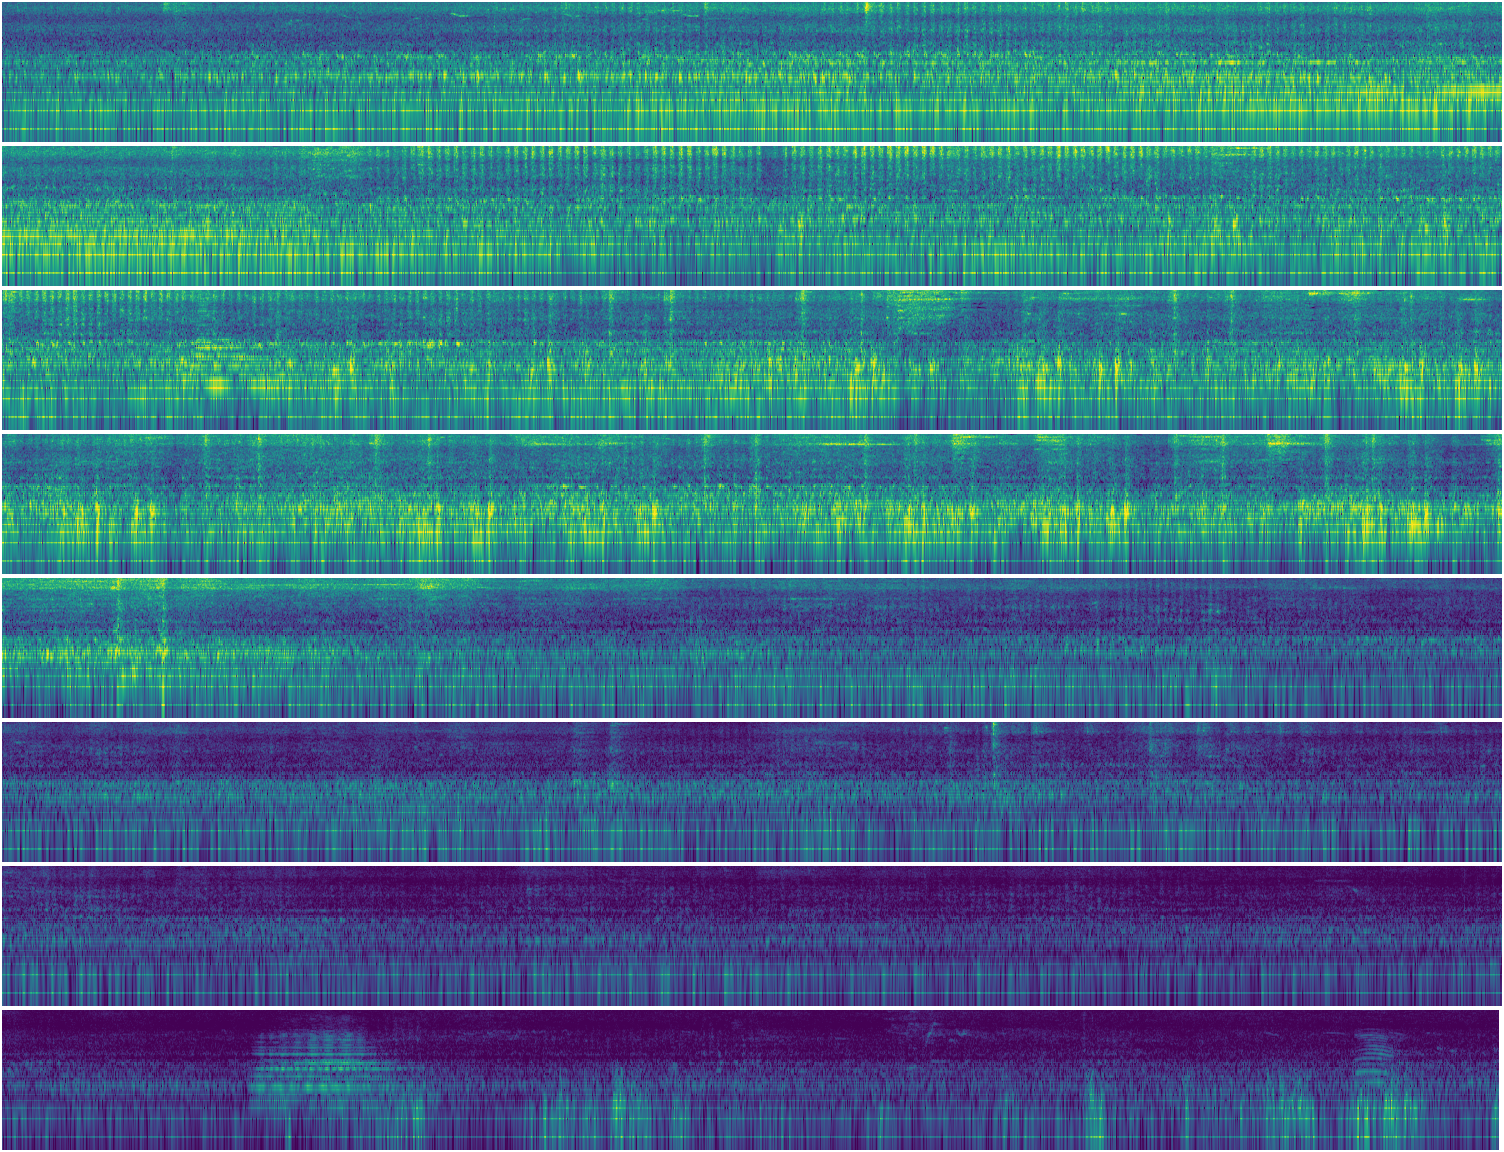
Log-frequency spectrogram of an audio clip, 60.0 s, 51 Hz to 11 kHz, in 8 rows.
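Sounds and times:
locomotive engine droning: 0.0 - 54.9
train wheels clicking over rail joints: 0.8 - 38.4, 41.4 - 45.7.

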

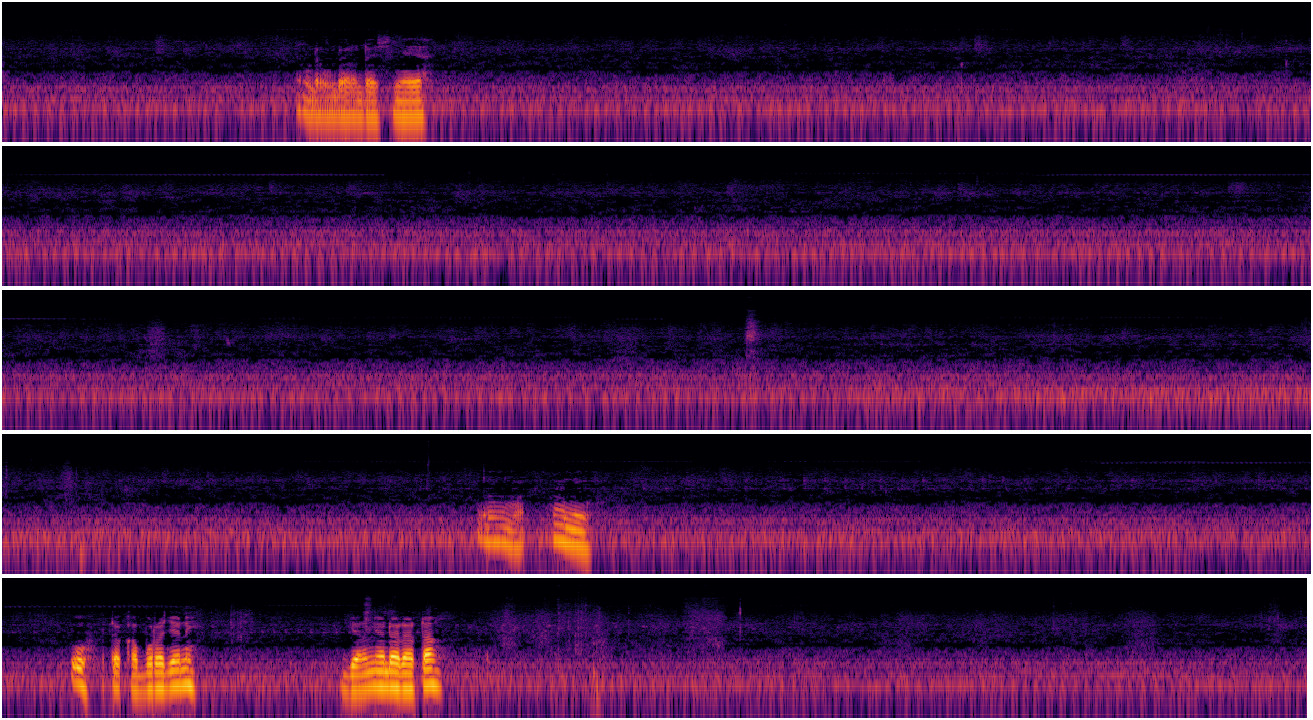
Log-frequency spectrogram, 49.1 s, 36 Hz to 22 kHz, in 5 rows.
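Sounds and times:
distant motor hum: 0.0 - 49.0.

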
